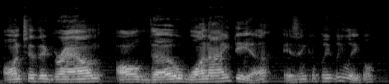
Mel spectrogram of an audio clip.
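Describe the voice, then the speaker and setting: A man's voice: medium pitch, moderate pace, faint music behind. A man giving casual interview answers in a dry, understated way. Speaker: homeowner being interviewed.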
